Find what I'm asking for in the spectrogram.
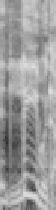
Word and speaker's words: leeward: They're known as the Leeward Islands because they're on the lee side, away from the wind. All right, if you're a sailor, you call it leeward, even if you still spell it L-E-E-W-A-R-D.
